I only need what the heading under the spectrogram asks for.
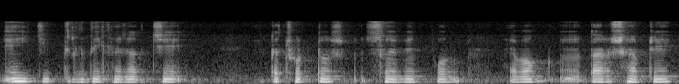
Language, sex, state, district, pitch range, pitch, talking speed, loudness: Bengali, male, West Bengal, Malda, 120-130 Hz, 125 Hz, 95 wpm, -18 LUFS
